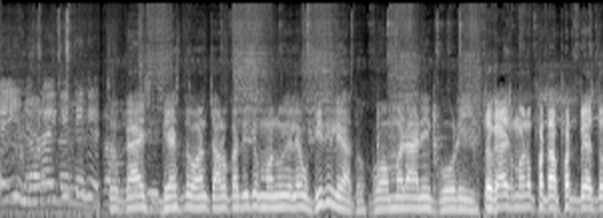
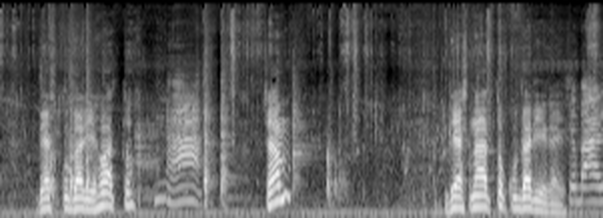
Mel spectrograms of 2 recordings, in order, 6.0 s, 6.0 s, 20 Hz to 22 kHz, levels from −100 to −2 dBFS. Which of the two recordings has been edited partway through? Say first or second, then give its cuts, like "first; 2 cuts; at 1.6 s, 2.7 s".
first; 3 cuts; at 1.0 s, 3.6 s, 4.7 s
